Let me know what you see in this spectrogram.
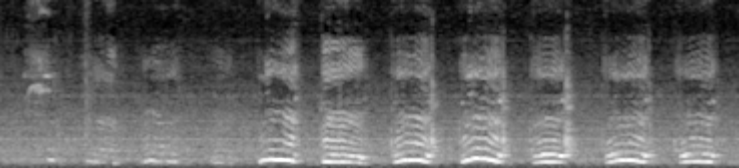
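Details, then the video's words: Dog crying in steady, pleading whimpers, each a short arch of rising then falling pitch, growing louder partway through and repeated at a regular pace, nearly one and a half per second. "dog crying and hurling!"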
